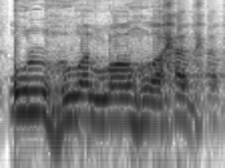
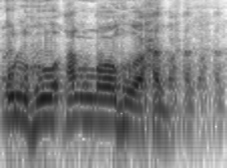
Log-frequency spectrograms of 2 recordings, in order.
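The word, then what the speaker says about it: قُلْ هُوَ اللَّهُ أَحَدٌ: আহাদ কুলহু আল্লাহু আহাদ অবশ্যই গলার ভিতর থেকে কুলহু আল্লাহু আহাদ সঠিক উচ্চারণের সঠিক অর্থ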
